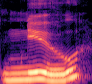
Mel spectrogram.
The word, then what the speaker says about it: knew: and find the word new the word new has a silent K in front of it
